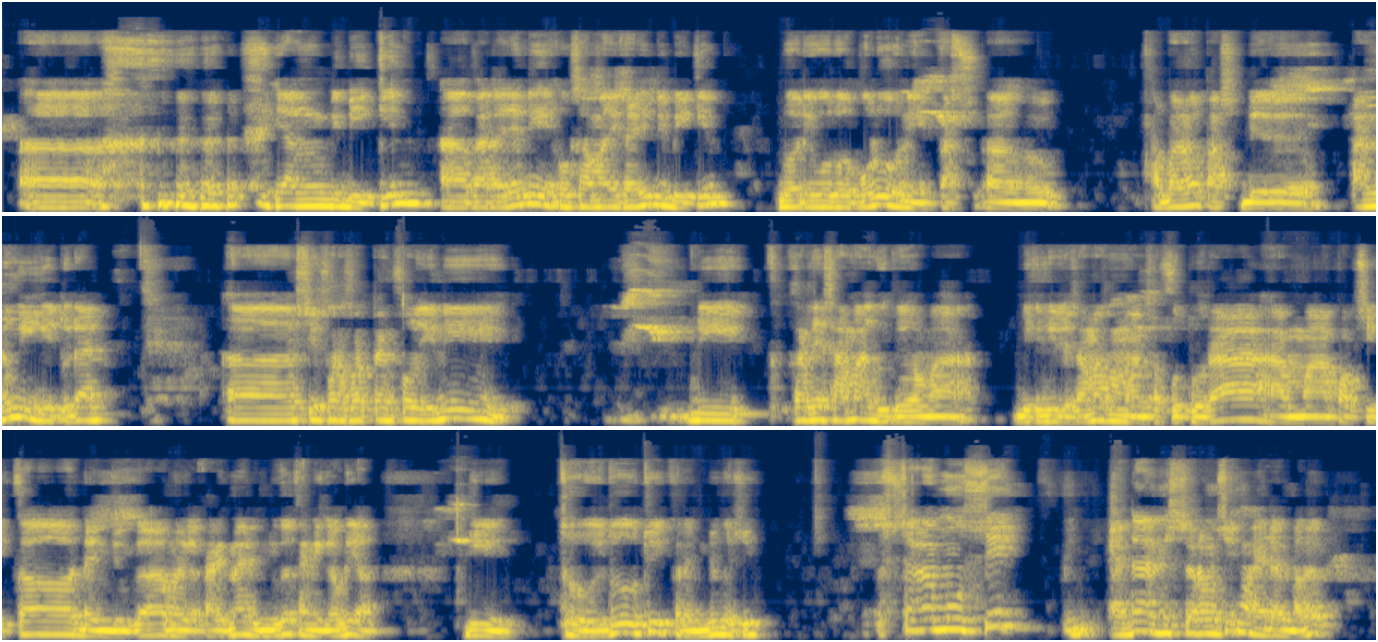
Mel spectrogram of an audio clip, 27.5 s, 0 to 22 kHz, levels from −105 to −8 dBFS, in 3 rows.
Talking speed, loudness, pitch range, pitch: 130 wpm, -13 LUFS, 105-135 Hz, 120 Hz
